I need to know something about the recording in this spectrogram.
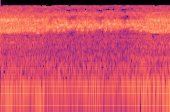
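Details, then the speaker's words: Engine on a Holley carburetor (Shadow/Spirit/Dakota), starting hard and nearly stalling, throttle held open: a steady piercing squeal of the drive belts over an uneven rumble. "De hecho, ahí se oye el rechinido de las bandas. Entonces, ahí estoy acelerando."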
